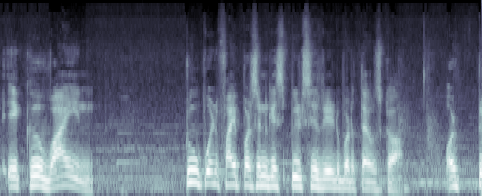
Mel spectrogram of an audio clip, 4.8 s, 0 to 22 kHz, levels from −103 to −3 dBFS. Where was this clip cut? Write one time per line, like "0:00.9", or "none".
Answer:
none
